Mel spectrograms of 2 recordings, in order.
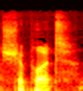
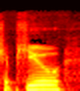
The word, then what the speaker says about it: Chaput: Not Chaput, as some people mispronounced his name. No, no, no. It's pronounced Chaput. He's one of the leading churchmen in the United States. Like, pew, pew, pew. That's how you pronounce it.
